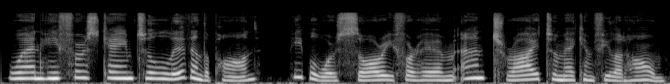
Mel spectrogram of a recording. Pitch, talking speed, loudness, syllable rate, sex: 230 Hz, 195 wpm, -15 LUFS, 4.0 syllables/s, female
